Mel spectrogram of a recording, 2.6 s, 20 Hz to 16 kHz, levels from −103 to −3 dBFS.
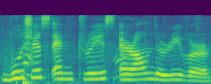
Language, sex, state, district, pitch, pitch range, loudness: English, female, Arunachal Pradesh, Lower Dibang Valley, 245 Hz, 225-255 Hz, -14 LUFS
